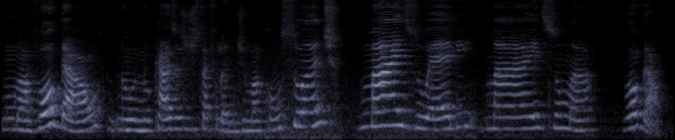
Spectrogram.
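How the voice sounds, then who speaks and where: Slow, patient Brazilian woman teacher. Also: on the high side, fairly bright tone, roomy sound, slight background noise. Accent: Brazilian Portuguese. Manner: slow, patient, spells out syllables and letters; addresses children directly, many fillers like "né" and "então". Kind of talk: remote lesson walking through a workbook.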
